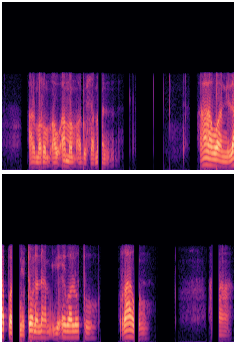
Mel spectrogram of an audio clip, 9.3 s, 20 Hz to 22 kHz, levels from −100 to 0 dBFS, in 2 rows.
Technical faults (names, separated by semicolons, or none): packet loss on an ADPCM call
